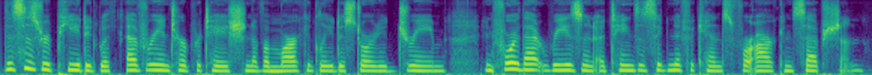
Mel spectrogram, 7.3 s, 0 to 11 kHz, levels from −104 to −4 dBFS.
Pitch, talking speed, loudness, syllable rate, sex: 215 Hz, 175 wpm, -20 LUFS, 6.1 syllables/s, female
